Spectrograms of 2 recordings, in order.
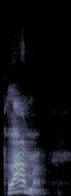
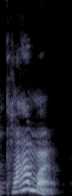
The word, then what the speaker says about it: plumber: 但是那个 b 啊是不发音的，读作 plumber 啊，plumber，p l u m b e r，读作 plumber，是名词水暖工、水管工的意思。那么这是发音是一一个第一个要注意的点。第二个，这个 plumber，呃，它的名词它的解释是水暖工啊、水管工啊，呃，也就是说修水管的，对吧？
